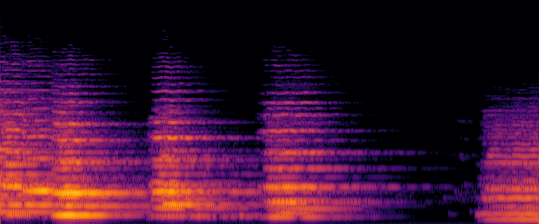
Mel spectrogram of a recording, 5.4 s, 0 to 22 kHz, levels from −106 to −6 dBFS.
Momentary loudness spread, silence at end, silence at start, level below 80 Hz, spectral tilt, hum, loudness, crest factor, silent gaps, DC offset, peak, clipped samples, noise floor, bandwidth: 24 LU; 0 s; 0 s; -82 dBFS; -8.5 dB/octave; none; -32 LUFS; 20 dB; none; under 0.1%; -14 dBFS; under 0.1%; -85 dBFS; 7.4 kHz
